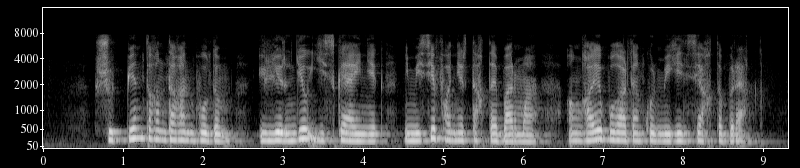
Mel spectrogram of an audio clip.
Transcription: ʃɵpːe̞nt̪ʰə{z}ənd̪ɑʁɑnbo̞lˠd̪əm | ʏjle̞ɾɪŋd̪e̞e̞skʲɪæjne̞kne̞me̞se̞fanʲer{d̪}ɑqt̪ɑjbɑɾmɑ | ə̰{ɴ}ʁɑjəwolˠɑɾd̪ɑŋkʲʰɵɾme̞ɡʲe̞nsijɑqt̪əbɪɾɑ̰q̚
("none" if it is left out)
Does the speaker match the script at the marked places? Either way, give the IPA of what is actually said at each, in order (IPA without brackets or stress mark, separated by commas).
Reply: ʁ, t̪, ɴ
